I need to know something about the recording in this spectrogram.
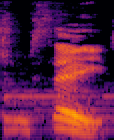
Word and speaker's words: True Sage: It is True Sage, and yes, it is pronounced True Sage.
